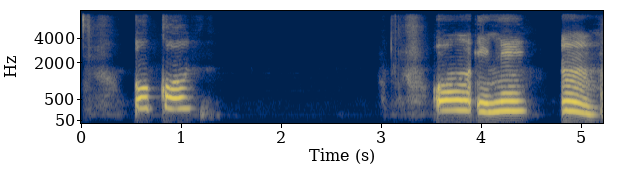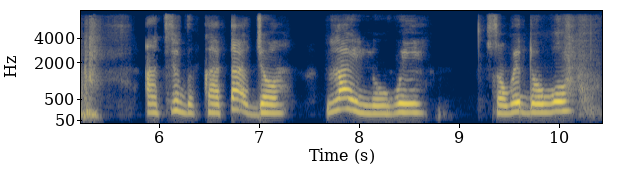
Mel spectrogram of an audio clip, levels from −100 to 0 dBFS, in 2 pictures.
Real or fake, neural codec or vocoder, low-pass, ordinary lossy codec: fake; codec, 32 kHz, 1.9 kbps, SNAC; 7.2 kHz; AAC, 48 kbps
